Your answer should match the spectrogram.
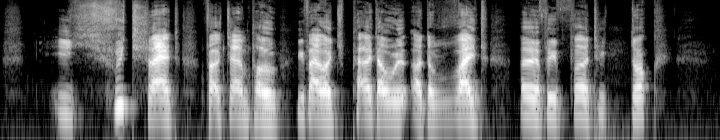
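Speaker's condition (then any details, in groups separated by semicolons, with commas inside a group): Hearing loss with cochlear implant; formerly hearing aids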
